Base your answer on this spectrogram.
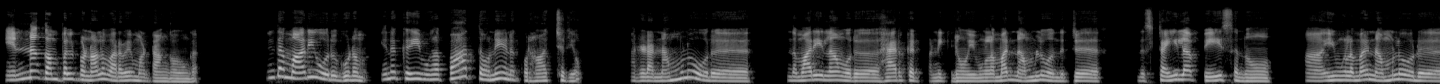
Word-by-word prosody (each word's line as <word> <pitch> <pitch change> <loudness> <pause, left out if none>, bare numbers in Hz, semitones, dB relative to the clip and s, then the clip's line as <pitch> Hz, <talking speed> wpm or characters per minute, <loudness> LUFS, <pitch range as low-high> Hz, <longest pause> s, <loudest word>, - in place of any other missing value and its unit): என்ன 270 +8 +4
கம்பெல் 255 0 +2
பண்ணாலும் 210 +2 +2
வரவே 185 +1 +1
மாட்டாங்க 150 -3 -3
அவங்க. 135 +1 -3 0.8
இந்த 370 +4 +1
மாரி 280 +5 +5
ஒரு 210 -3 +1
குணம். 195 -3 0 0.2
எனக்கு 270 -1 -1
இவங்கள 235 -1 -1
பார்த்தோனே, 270 - +1
எனக்கு 210 -4 -6
ஒரு 160 - -5
ஆச்சரியம். 175 -2 -4 0.5
அடடா! 175 0 0
நம்மளும் 265 - 0
ஒரு 175 -2 0 0.7
இந்த 180 - -3
மாரி 200 +3 +4
எல்லாம் 200 -1 +1
ஒரு 165 -1 0 0.3
ஹேர் 180 +1 +2
கட் 180 0 -3
பண்ணிக்கணும். 155 0 -3
இவங்கள 160 +1 0
மாதிரி 200 +2 +2
நம்மளும் 185 +3 0
வந்துட்டு 165 +1 -2 0.5
இந்த 165 - -9
ஸ்டைலா 215 +3 +3 0.2
பேசணும். 175 -6 0 0.4
ஆ, - - -5 0.2
இவங்கள 200 -1 +1
மாரி 220 +1 +1
நம்மளும் 215 +4 +1
ஒரு 175 -1 +2
195 Hz, 160 wpm, -24 LUFS, 170-230 Hz, 0.8 s, மாரி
